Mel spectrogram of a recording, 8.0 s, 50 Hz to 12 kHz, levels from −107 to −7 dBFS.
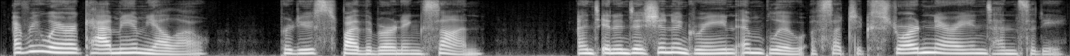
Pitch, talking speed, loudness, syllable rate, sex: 220 Hz, 150 wpm, -17 LUFS, 5.8 syllables/s, female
